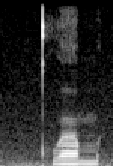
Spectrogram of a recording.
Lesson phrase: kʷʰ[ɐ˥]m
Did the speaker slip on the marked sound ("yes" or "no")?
yes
